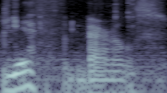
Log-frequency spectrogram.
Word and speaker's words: Diez Barrels: Diaz barrels. That is correct. Technically pronounced Diez barrels.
